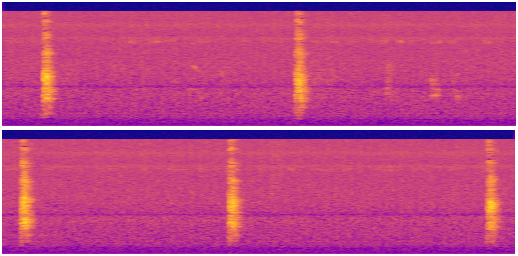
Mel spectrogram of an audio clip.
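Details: Lyovka, a two-month-old Chihuahua puppy, gives five short, sharp, high yips spaced about three seconds apart, each a clipped bark standing out against a quiet, steady room hiss.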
